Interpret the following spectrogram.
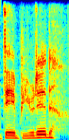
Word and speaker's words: debuted: I've been saying it like debuted until now, and I looked it up and I had, you know, Google Translate pronounce it for me. It's debuted.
